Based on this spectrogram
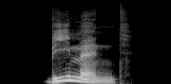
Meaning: present participle of beamen
- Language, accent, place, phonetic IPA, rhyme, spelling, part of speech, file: German, Germany, Berlin, [ˈbiːmənt], -iːmənt, beamend, verb, De-beamend.ogg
